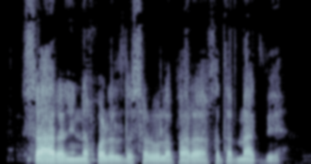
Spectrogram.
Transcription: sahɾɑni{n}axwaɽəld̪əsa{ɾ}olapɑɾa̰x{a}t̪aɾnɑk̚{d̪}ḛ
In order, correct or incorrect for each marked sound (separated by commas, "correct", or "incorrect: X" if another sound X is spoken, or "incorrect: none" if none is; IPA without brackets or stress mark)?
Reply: correct, incorrect: ɽ, correct, correct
